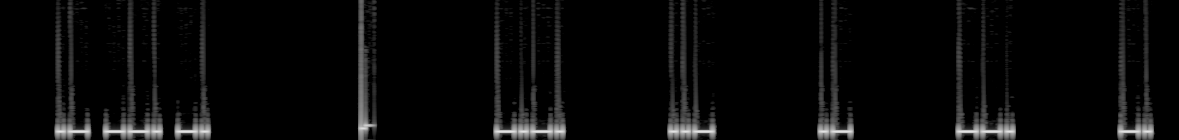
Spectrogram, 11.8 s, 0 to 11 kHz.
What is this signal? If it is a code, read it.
Morse code, heard as a keyed tone, about 20 wpm, 700 Hz. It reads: A G N C U A G N
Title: Top 20 QSO Elements - 6x Character Spacing - 20wpm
